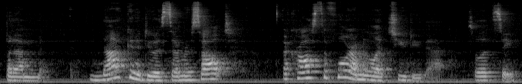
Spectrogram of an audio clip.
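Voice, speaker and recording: Here a woman teacher, quite quick and very animated, reads a picture book interactively to children at home, asking questions and giving instructions to encourage them. Her pitch sits in the mid range. Faint background noise and echo fill the indoor space.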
